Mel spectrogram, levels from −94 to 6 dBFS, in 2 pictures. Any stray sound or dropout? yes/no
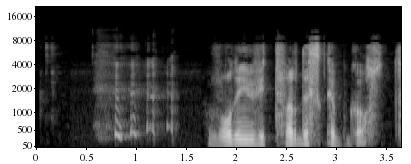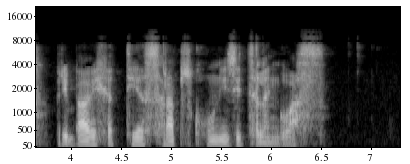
yes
